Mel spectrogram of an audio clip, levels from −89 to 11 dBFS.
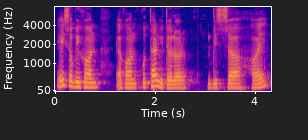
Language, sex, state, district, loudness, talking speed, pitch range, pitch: Assamese, male, Assam, Kamrup Metropolitan, -16 LUFS, 95 wpm, 135-165 Hz, 140 Hz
